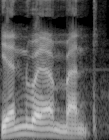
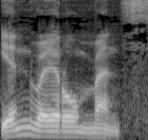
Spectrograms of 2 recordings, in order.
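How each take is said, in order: First: It has no extra 'ro' syllable in the middle. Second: It has an extra 'ro' syllable in the middle. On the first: The speaker calls it right. "അങ്ങനെയാണ് പറയേണ്ടത്" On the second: The speaker calls it wrong. "ഇവർ പറഞ്ഞത് എൻവയറോൺമെന്റ്സ്, അങ്ങനെയല്ല പറയേണ്ടത്"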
